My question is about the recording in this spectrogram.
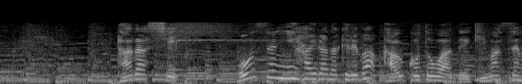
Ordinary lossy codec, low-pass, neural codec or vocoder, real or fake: none; 7.2 kHz; none; real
